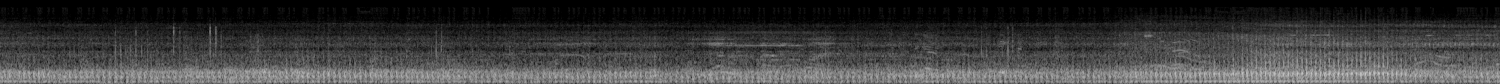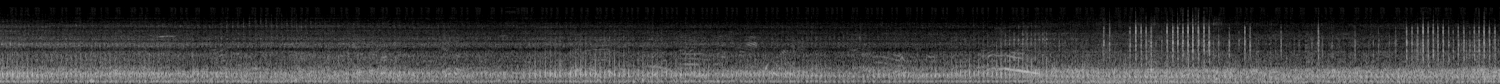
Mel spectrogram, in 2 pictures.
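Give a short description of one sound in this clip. Small motor scooter engines hum steadily close by.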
